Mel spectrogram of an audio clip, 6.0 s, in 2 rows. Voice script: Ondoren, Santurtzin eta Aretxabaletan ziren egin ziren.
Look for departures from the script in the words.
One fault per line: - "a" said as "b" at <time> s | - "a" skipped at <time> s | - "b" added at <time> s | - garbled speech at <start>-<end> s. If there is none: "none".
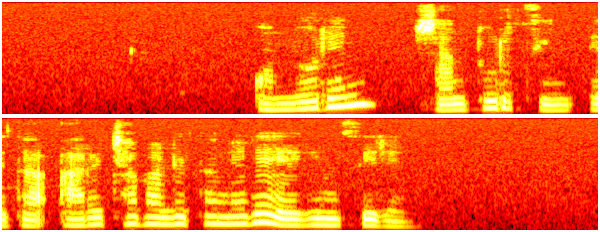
- "ziren" said as "ere" at 4.2 s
